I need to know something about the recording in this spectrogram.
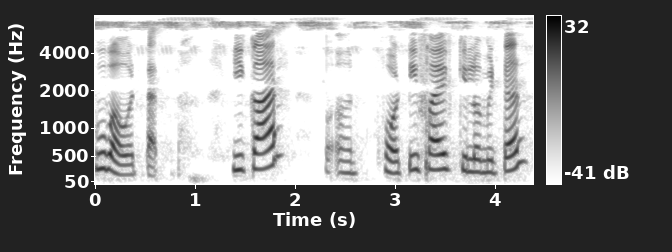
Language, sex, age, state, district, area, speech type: Goan Konkani, female, 18-30, Goa, Salcete, rural, spontaneous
